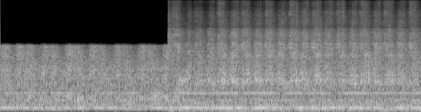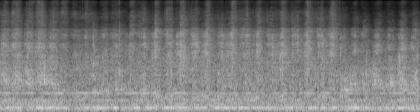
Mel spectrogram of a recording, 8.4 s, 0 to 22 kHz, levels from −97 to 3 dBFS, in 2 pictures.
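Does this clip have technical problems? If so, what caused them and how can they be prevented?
Yes. From 0.0 to 1.68 s the audio is band-limited, with nothing above about 4.1 kHz, and carries a faint extra noise floor well below the signal. At 1.68 s it opens up to full bandwidth with no gap and no obvious level jump. This is likely an input switched to a poorer device, such as a headset's call profile, that was in use before the better microphone took over. To prevent it, lock the recording input to one device and disable automatic device switching before recording.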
